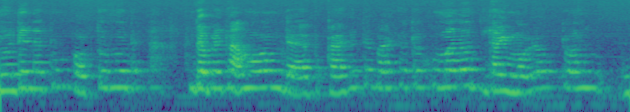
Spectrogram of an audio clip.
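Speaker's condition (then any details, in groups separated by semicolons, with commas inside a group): Cerebral palsy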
